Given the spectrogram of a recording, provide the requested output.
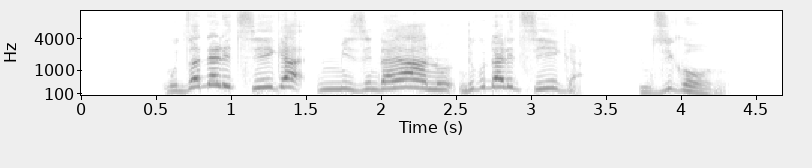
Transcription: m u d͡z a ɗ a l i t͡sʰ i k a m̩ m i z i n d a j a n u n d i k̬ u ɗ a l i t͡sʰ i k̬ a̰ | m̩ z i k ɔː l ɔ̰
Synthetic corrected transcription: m u d͡z a ɗ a l i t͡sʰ i k a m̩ m i z i n d a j a n u n d i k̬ u ɗ a l i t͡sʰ i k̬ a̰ | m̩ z i k ɔː l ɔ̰

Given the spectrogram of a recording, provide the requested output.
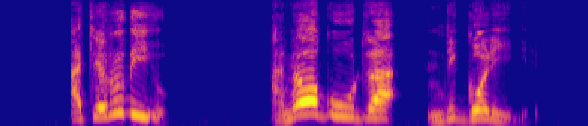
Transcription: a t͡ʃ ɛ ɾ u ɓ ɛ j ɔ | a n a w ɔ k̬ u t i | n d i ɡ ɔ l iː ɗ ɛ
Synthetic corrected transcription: a t͡ʃ ɛ ɾ u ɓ i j ɔ | a n a w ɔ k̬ u t a | n d i ɡ ɔ l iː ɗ ɛ

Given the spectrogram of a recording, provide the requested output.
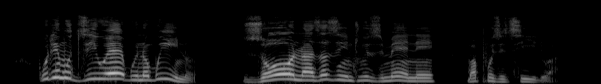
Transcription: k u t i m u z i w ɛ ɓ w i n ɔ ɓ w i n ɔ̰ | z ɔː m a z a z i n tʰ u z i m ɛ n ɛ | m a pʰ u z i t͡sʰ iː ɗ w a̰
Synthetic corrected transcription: k u t i m u d͡z i w ɛ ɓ w i n ɔ ɓ w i n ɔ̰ | z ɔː n a z a z i n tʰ u z i m ɛ n ɛ | m a pʰ u z i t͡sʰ iː ɗ w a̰

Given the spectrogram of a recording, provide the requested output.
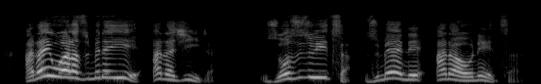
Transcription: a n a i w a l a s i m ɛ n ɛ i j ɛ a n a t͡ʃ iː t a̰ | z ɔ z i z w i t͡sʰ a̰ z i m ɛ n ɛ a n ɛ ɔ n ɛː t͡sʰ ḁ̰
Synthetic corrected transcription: a n a i w a l a z i m ɛ n ɛ i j ɛ a n a t͡ʃ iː t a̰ | z ɔ z i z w i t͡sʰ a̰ z i m ɛ n ɛ a n a ɔ n ɛː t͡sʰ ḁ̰

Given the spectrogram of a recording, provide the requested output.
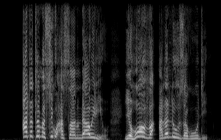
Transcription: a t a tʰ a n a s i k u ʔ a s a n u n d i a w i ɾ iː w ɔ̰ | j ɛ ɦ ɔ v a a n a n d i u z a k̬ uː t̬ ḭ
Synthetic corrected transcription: a t a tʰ a m a s i k u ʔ a s a n u n d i a w i ɾ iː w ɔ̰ | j ɛ ɦ ɔ v a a n a n d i u z a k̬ uː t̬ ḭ

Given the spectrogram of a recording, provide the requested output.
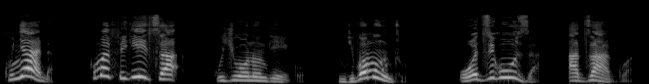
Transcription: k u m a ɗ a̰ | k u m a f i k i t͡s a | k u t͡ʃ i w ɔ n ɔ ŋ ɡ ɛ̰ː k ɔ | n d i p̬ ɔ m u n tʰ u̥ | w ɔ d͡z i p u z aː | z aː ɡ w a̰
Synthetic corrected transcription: k u ɲ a ɗ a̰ | k u m a f i k i t͡s a | k u t͡ʃ i w ɔ n ɔ ŋ ɡ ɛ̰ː k ɔ | n d i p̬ ɔ m u n tʰ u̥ | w ɔ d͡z i k u z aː | d͡z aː ɡ w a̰

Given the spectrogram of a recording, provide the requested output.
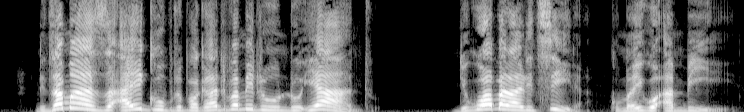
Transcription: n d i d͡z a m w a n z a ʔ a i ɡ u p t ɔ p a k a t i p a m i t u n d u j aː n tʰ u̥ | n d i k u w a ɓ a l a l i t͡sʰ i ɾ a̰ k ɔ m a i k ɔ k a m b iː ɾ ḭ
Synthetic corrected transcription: n d i d͡z a m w a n z a ʔ a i ɡ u p t ɔ p a k a t i p a m i t u n d u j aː n tʰ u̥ | n d i k u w a ɓ a l a l i t͡sʰ i ɾ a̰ k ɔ m a i k ɔ ʔ a m b iː ɾ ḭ

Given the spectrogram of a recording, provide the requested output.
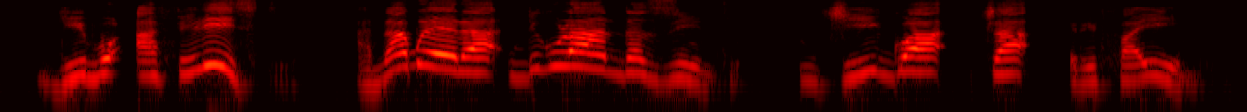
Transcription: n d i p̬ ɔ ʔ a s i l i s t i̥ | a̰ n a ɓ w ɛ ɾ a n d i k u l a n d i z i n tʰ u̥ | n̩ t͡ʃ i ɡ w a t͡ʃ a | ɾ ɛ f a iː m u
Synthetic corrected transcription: n d i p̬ ɔ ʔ a f i l i s t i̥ | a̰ n a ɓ w ɛ ɾ a n d i k u l a n d a z i n tʰ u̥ | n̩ t͡ʃ i ɡ w a t͡ʃ a | ɾ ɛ f a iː m u

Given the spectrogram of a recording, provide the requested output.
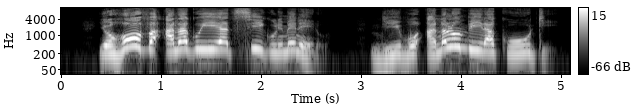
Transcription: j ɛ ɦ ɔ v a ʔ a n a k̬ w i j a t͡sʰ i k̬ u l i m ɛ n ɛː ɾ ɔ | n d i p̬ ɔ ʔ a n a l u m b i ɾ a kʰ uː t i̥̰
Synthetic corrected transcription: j ɛ ɦ ɔ v a ʔ a n a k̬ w i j a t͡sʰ i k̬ u l i m ɛ n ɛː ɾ ɔ | n d i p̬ ɔ ʔ a n a l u m b i ɾ a k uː t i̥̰

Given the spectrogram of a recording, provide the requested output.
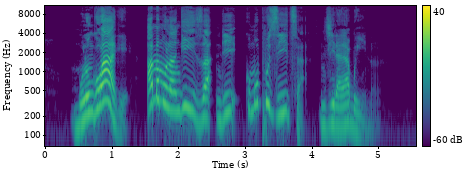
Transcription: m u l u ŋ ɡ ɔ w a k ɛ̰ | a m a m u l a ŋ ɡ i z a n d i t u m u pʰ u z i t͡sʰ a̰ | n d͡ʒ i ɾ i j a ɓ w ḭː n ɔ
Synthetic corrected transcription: m u l u ŋ ɡ u w a k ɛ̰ | a m a m u l a ŋ ɡ i z a n d i k u m u pʰ u z i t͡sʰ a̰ | n d͡ʒ i ɾ a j a ɓ w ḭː n ɔ

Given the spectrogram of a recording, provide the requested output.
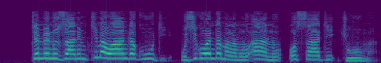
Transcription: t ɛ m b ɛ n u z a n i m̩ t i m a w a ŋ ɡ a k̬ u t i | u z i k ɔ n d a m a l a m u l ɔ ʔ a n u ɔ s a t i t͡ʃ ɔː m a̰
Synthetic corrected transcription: t ɛ m b ɛ n u z a n i m̩ t i m a w a ŋ ɡ a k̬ u t i | u z i k ɔ n d a m a l a m u l ɔ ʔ a n u ɔ s a t i t͡ʃ uː m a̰

